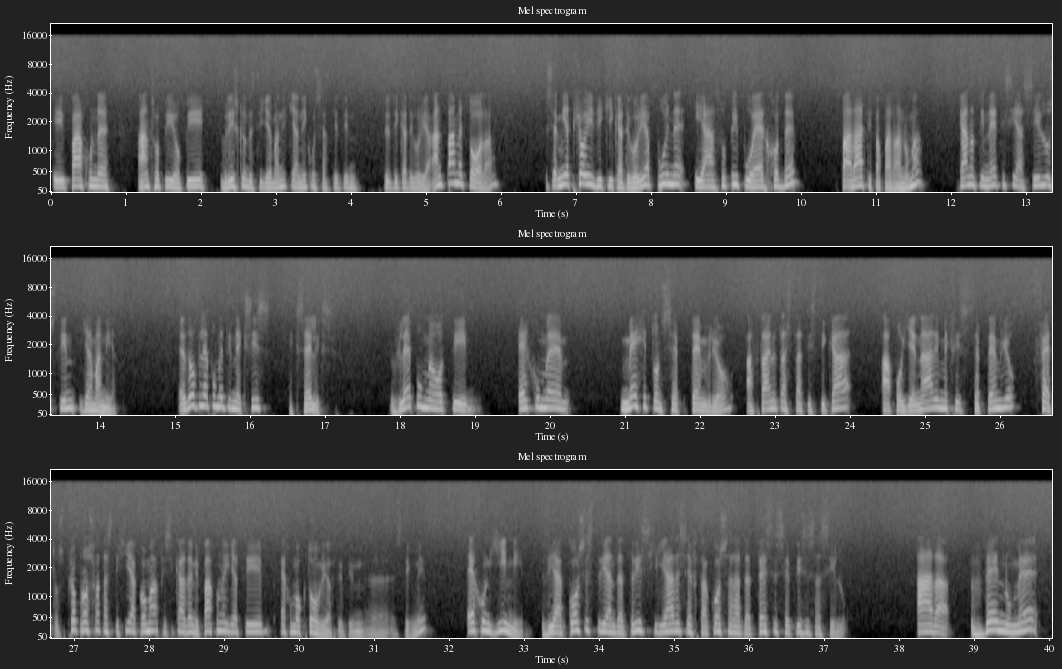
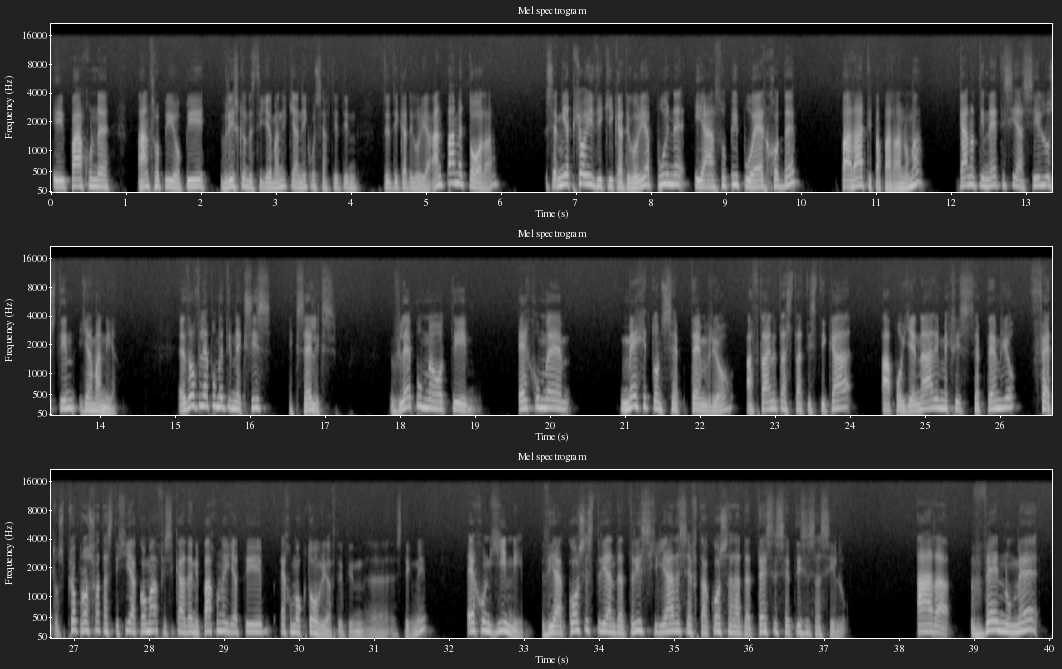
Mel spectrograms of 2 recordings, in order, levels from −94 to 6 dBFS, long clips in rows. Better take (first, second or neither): second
